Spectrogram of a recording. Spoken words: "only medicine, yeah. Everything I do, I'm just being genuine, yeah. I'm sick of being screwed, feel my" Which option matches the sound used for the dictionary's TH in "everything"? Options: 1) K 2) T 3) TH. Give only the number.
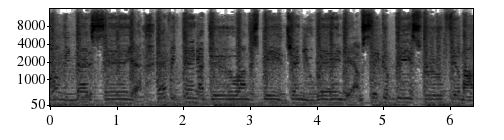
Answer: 3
